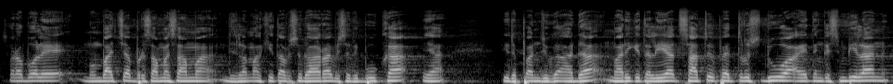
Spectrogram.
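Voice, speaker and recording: A man with a high, bright-edged voice preaches a storytelling sermon from the pulpit, turning again and again to the congregation to draw a response. His voice rings through a church hall with a long, trailing reverb. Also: flat delivery, brisk. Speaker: pastor. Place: church sanctuary.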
